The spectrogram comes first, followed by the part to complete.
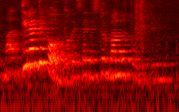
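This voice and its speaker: A woman's voice: high-pitched, big pitch swings, normal speed, darkish tone, slight background noise. An actress on stage playing an irritated woman in a waiting room, who scolds sharply. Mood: annoyed. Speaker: stage actor. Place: theatre stage. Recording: echoey stage sound from far off.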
